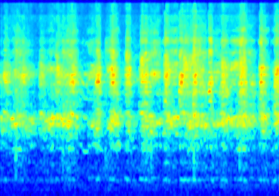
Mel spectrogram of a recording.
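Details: Chickens come near a campsite during a roof tent review, loud enough to interrupt it; rough, honking clucks recur over a steady high buzzing hum, with scattered faint clicks.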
